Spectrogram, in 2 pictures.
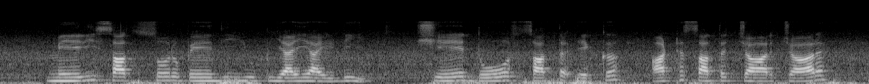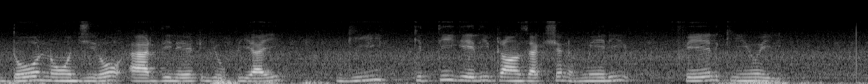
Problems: constant background noise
